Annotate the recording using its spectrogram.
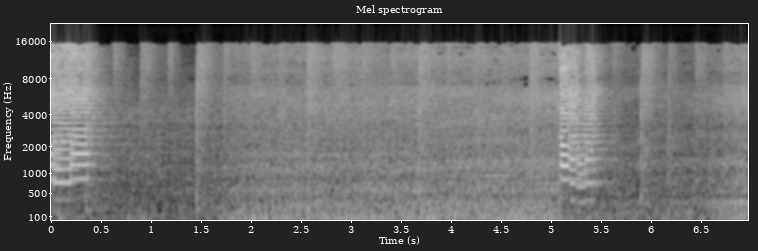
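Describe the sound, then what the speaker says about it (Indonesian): A bus pulling out of the Barai Solok terminal gives a loud musical horn blast, then its engine rumbles steadily before a second multi-tone horn blast sounds near the end. "Bus yang ke-678 keluar Terminal Barai Solok."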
